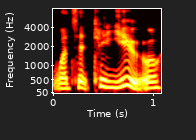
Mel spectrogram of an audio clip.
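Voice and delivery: plain

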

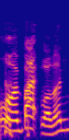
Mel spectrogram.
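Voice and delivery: fake cockney accent. Joking about how a hero could mask her identity, speaker uses a fake cockney accent. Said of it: "put on like a Cockney accent".

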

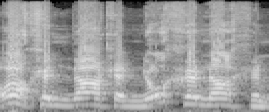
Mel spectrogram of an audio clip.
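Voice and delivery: put-on exaggerated Scottish accent. Mocking an actor who overdoes his own accent: imitating an exaggerated Scottish accent. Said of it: "a Scottish person puts on a Scottish accent".

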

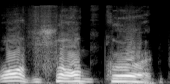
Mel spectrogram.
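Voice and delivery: very loud speech through a full mouth. Acting out a smug person answering while chewing a huge bite of food. Mouth full, chewing. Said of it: "looking at you all giddy like".

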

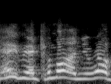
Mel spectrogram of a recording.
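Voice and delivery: put-on very high, hollering yell. Retelling how a coach called a slow wrestler to the mat: imitating a coach yelling. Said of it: "his coach is yelling at him".

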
